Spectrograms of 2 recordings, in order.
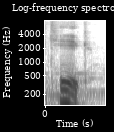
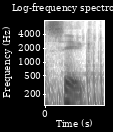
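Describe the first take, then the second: First: The word begins with a k sound. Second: The word begins with an s sound. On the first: The speaker calls it right. "but no, it's cig" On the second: The speaker calls it wrong. "I said it wrong earlier"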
